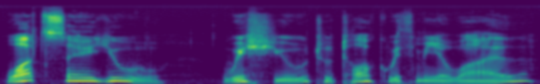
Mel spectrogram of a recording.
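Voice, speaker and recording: A man voicing a huge, very old and noble dragon who speaks slowly and formally with a rumbling tone. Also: sing-song, vocal fry, no room sound, muffled recording, full character voice. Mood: stately, probing. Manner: slow, stately and formal, old-fashioned speech. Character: ancient noble dragon, huge, calm and probing.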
